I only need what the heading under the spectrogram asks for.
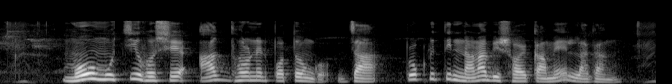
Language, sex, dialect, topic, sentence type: Bengali, male, Rajbangshi, agriculture, statement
